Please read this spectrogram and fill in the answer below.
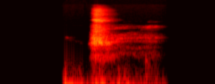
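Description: A man's breathy gasp into a close microphone, lasting about a second, with the rush of air thumping on the mic.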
